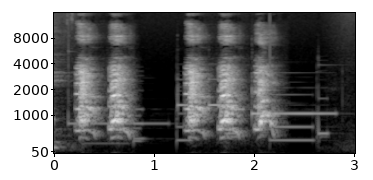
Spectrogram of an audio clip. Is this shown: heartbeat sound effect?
no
